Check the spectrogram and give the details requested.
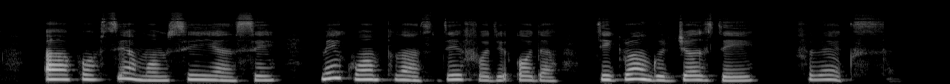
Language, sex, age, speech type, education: Nigerian Pidgin, female, 30-45, spontaneous, tertiary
